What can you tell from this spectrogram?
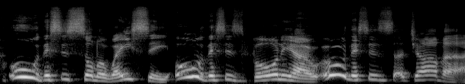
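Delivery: put-on high, loud, childlike delight; gasping with geeky joy at each island; ooh-ing over every place. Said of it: "I'm like".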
